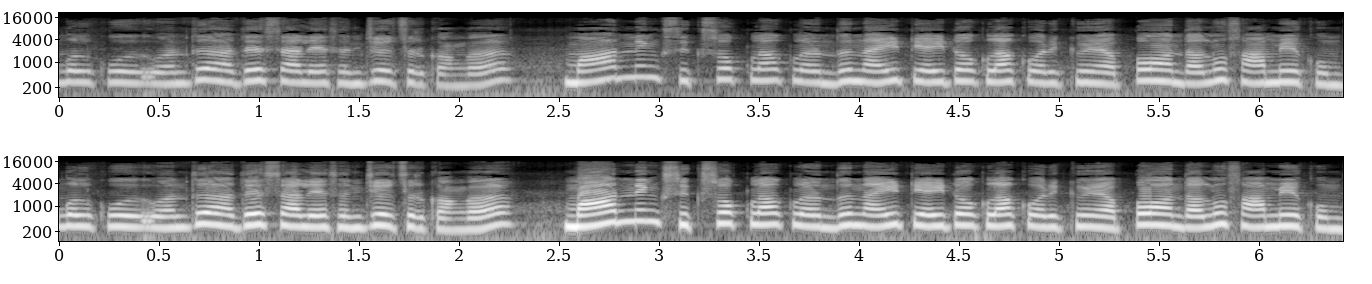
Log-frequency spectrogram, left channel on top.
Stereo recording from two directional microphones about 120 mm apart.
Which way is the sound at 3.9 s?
20° right (ahead or behind).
